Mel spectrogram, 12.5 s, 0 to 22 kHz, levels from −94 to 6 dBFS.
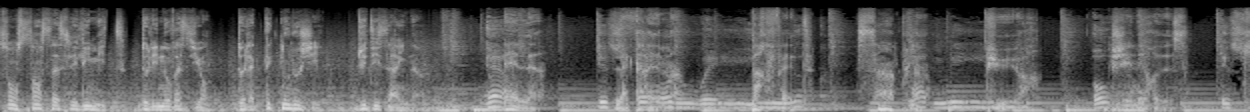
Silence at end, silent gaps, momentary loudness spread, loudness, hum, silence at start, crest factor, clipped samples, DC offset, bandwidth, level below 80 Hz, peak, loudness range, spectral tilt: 0 s; none; 9 LU; -18 LUFS; none; 0 s; 18 dB; under 0.1%; under 0.1%; 16.5 kHz; -28 dBFS; 0 dBFS; 3 LU; -4.5 dB/octave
